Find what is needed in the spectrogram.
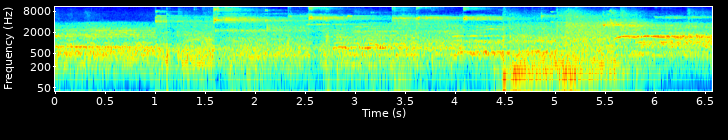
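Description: Court shoes squeaking on a sports hall floor over and over, with a futsal ball bouncing and players' voices echoing in the hall.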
